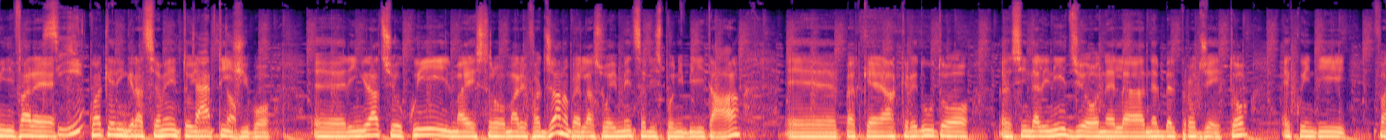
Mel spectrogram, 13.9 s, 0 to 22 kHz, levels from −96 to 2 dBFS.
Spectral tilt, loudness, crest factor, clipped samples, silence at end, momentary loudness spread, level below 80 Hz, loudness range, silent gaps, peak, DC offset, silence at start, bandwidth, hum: -6 dB/octave; -10 LUFS; 8 dB; under 0.1%; 0 s; 6 LU; -30 dBFS; 1 LU; none; 0 dBFS; under 0.1%; 0 s; over 20 kHz; none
